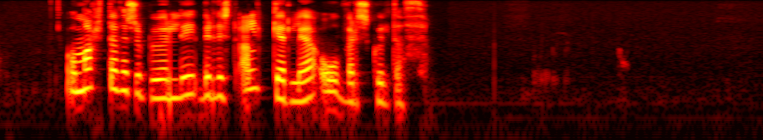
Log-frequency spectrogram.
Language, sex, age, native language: Icelandic, female, 30-39, Icelandic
